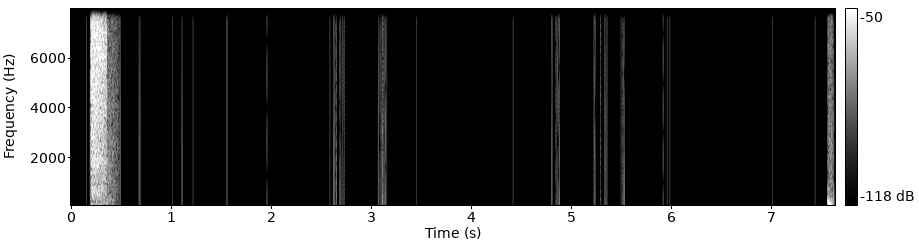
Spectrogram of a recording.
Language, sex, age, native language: Icelandic, male, 40-49, English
